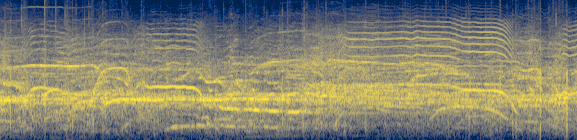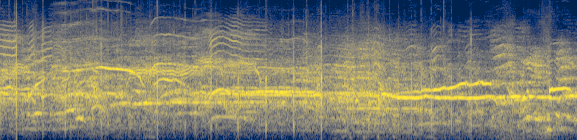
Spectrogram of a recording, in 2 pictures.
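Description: A crowd of mostly high-pitched young voices cheering and shouting without a break, many calls overlapping and gliding up and down.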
